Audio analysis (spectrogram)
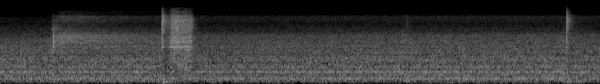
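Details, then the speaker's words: Everlast 255EXT TIG welder, normal arc strike at the correct torch height and very low amperage: a short crisp snap, then a quiet steady hiss as the arc settles in; a clean, normal start. "see here just a little snap and then the arc starts"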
